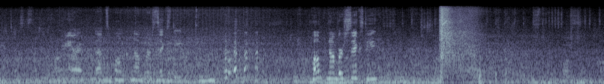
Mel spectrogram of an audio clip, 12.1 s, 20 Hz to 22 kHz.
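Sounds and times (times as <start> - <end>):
vehicle hum from inside cab: 0.0 - 12.0
sudden loud hiss: 8.8 - 9.8.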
